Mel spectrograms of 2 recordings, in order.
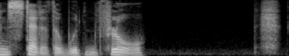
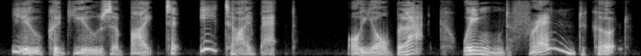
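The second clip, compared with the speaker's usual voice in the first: put-on a cackling old innkeeper woman welcoming her in; 3 semitones higher, slower than usual. Old woman offers food.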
